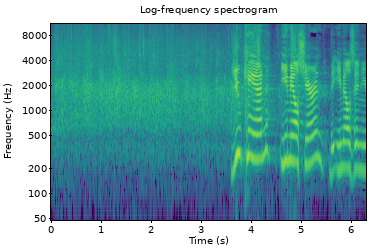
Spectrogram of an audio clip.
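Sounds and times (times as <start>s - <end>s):
sizable audience applauding at a church gathering: 0.0s - 4.8s
speech: 3.6s - 6.2s.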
